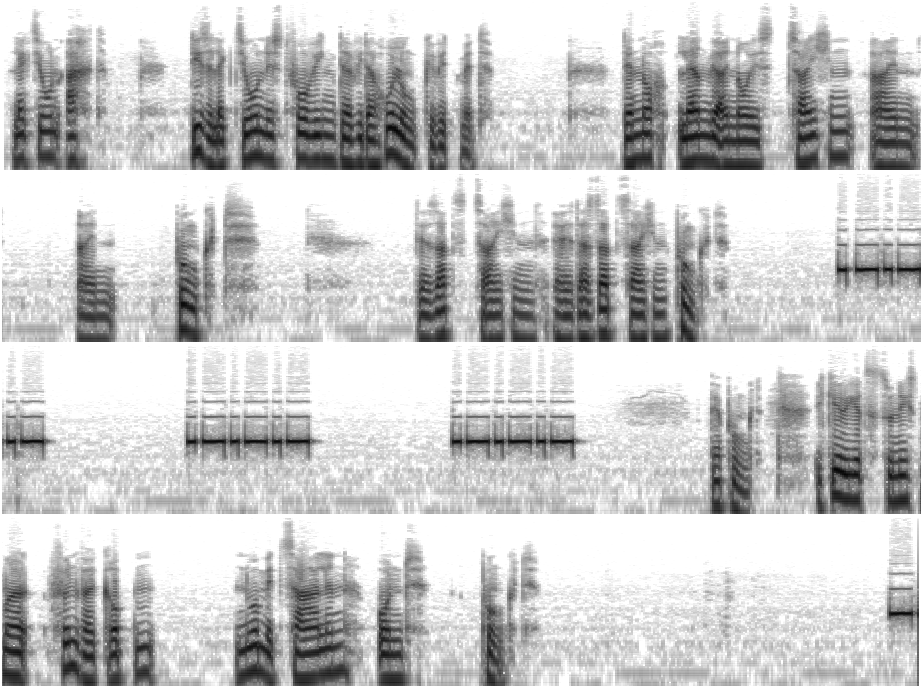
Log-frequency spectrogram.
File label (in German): Morsen; Onlinelehrgang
